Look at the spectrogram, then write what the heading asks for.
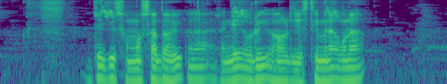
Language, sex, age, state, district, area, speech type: Santali, male, 30-45, West Bengal, Malda, rural, spontaneous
